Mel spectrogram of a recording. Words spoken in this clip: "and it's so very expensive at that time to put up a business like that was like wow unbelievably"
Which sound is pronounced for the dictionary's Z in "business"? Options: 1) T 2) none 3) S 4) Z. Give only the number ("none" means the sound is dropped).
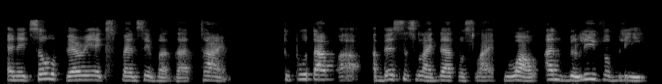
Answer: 3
